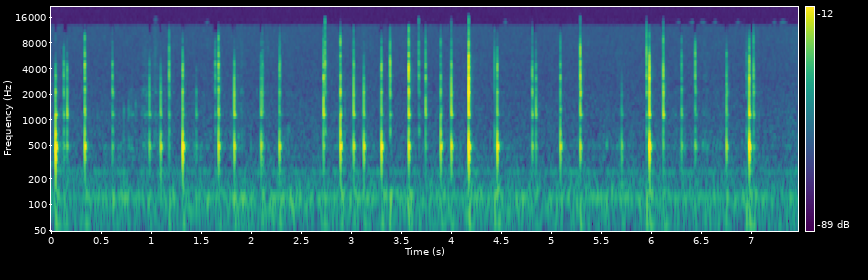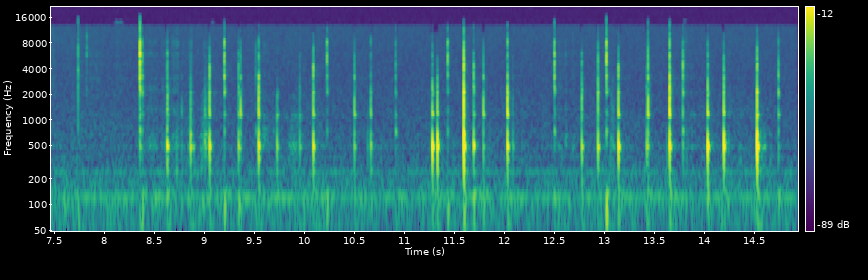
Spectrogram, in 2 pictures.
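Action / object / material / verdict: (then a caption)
tap / small cardboard box / cardboard / none. Long white acrylic nails tap the top of a small, closed, hollow white Kiara Sky cardboard product box resting on faux fur. The result is a long, irregular run of quick, dry, clicky taps with a hollow tone around 470 Hz. Each tap dies away almost instantly over a faint low hum.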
